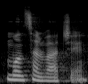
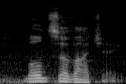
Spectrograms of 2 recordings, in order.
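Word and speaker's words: Montsalvatge: I'm gonna we'll set up the microphone again, but I'm gonna try to how do you pronounce his name? Monsalvace. Monsalvace.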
